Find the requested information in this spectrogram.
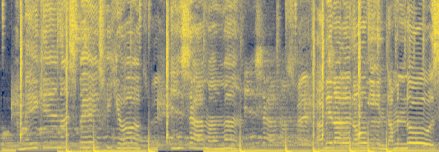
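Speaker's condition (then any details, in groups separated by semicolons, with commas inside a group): No condition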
